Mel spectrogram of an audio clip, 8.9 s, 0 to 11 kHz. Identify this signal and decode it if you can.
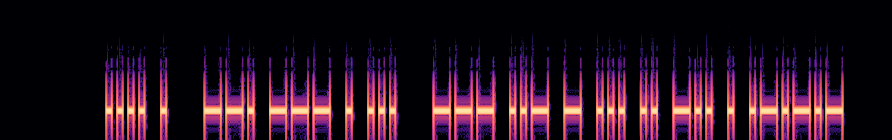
Morse code, heard as a keyed tone, about 22 wpm, 700 Hz. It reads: HE GOES OUTSIDE.
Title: Additional Easy Phrases 22wpm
